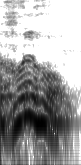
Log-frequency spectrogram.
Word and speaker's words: UNHU: सो इसका actual pronunciation is called हुनहु. Okay, actual pronunciation हुनहु है, बट it's fine, हम उनहु ही ज़्यादा लोगों को बोलते हैं बिकॉज हुनहु इतना इजी नहीं होता बोलना. कई लोग ऊनो बोल देते हैं इसको, उनो.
